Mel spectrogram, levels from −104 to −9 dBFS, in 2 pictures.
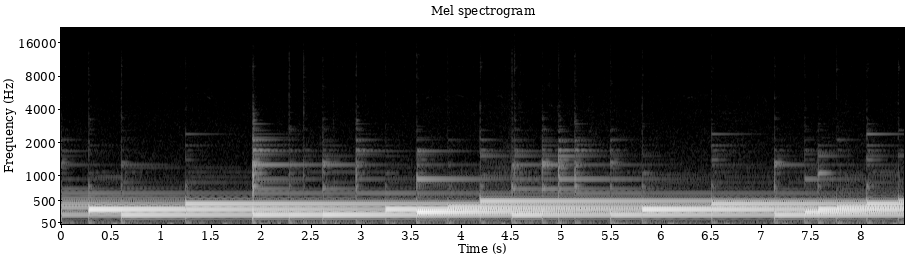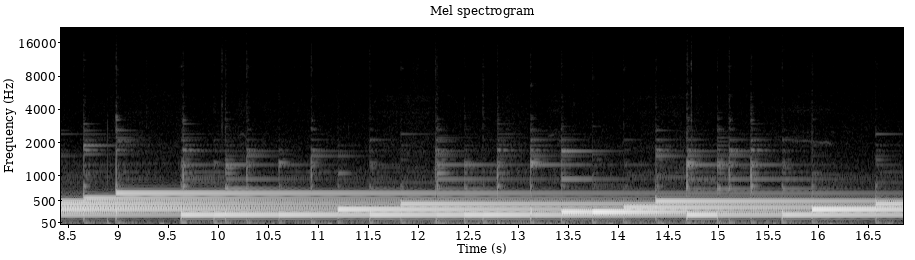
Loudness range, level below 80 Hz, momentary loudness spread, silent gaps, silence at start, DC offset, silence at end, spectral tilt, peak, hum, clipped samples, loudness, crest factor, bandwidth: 4 LU; -60 dBFS; 8 LU; none; 0 s; under 0.1%; 0 s; -13.5 dB/octave; -10 dBFS; none; under 0.1%; -25 LUFS; 14 dB; 1.8 kHz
